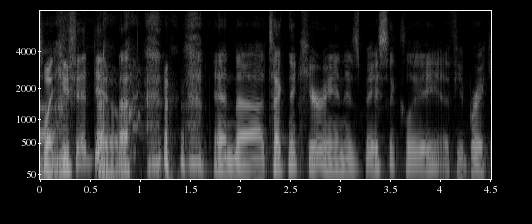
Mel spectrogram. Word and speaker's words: Technicurean: Signature Kitchen Suite is made for the Technicurean. Did I pronounce that correctly?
